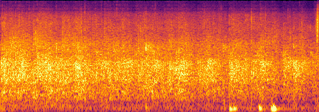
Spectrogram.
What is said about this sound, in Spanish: Un aplauso, Señor. Aleluya.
